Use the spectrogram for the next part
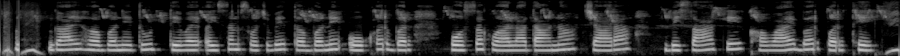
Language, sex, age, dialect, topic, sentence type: Chhattisgarhi, female, 18-24, Northern/Bhandar, agriculture, statement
